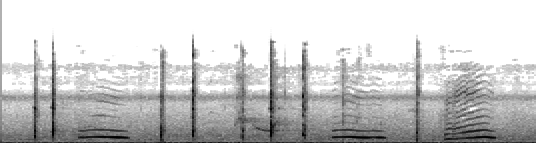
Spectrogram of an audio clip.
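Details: Hungry baby monkey Briar whimpering for milk, three thin, bending cries each under a second, the last wavering and rising, amid sharp handling clicks and a low droning background.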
